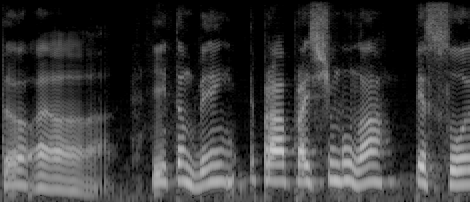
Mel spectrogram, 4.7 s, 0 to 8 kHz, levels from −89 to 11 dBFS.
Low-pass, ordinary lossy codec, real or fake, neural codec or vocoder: none; none; fake; codec, 16 kHz, 4 kbps, X-Codec, HuBERT features, trained on LibriSpeech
